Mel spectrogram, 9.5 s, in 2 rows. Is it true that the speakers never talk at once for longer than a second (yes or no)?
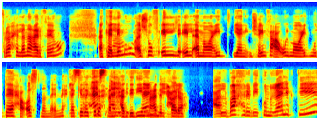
no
